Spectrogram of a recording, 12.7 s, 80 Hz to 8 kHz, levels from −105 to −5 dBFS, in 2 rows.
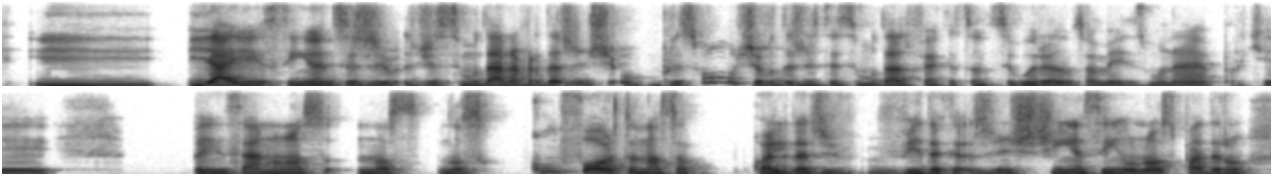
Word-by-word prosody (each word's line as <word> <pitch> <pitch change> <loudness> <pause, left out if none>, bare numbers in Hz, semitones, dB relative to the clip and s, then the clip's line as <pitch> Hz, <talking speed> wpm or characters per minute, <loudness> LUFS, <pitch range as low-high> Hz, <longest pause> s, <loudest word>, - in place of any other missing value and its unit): E 215 -1 -1 0.2
e 230 +2 +7
aí, 225 +4 +7
assim, 230 -7 -2
antes 265 +5 +1
de 230 -2 -1
de 195 +1 -7
se 195 - -8
mudar 215 +3 +5
na 235 - +3
verdade 245 +4 +3
a - - -8
gente, 295 -1 -5
o 230 - -6
principal 265 - -6
motivo 320 - -1
da 235 - -1
gente 220 -1 -6
ter 225 - -6
se 215 0 -10
mudado 210 0 0
foi 220 0 -4
a - - -14
questão 210 - -9
de 200 - -14
segurança 190 -4 -2
mesmo, 170 -2 -6
né, 165 +1 -3
porque, 175 0 -2 0.7
pensar 205 0 +1
no 210 0 0
nosso 210 +2 -1
nosso 195 -1 -3
nosso 200 0 -3 0.2
conforto, 305 -3 +6
a - - +1
nossa 210 0 0 0.3
qualidade 210 -1 +3
de 200 - -12 0.2
vida 205 +1 +2
que 200 - -4
a - - -2
gente 270 +3 -2
tinha, 250 -4 +1
assim, 215 -1 -1
o 180 - +4
nosso 180 0 +2
padrão, 195 0 +1
210 Hz, 225 wpm, -23 LUFS, 195-230 Hz, 0.7 s, e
